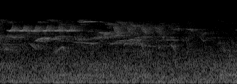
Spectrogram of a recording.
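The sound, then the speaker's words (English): Garden warbler singing on a morning ramble in the Brecon Beacons, a faint, long-winded, scratchy warble of high notes that runs on without a break. “The longer-winded scratch here. It's the garden warbler.”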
